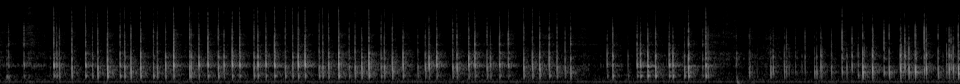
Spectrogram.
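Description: Long nails tap rapidly and continuously on a small, hollow white cardboard box with a red top as it is turned in the hands. The taps are dry, hollow clicks that die out almost instantly, with a woody tone centered around 880 Hz. A faint steady low hum runs underneath throughout.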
